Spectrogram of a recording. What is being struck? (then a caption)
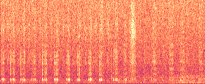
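Graphite pencil on thick drawing paper. A mechanical graphite pencil, held in a hand with long blue nails, scratches and shades across a Moleskine sketchbook page of thick drawing paper lying flat on a wooden desk. Quick, dry back-and-forth strokes come in short bursts at first, then blend into a softer, continuous rasp of shading.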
